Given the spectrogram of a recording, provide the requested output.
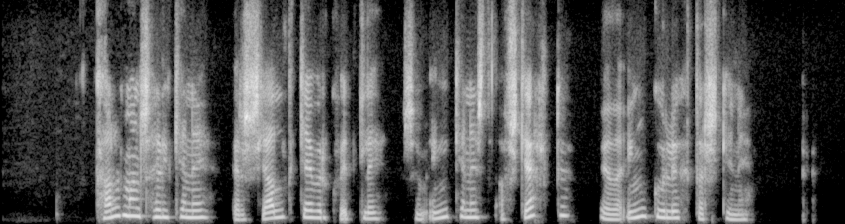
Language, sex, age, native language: Icelandic, female, 20-29, Icelandic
